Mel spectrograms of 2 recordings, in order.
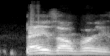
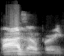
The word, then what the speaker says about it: Bezo Breeze: Bezo Breeze. I watched your recap. I know how to say it now. I've been saying Bazo Breeze.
